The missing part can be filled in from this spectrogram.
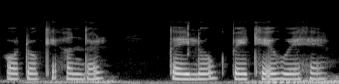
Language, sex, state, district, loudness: Hindi, female, Assam, Kamrup Metropolitan, -16 LUFS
